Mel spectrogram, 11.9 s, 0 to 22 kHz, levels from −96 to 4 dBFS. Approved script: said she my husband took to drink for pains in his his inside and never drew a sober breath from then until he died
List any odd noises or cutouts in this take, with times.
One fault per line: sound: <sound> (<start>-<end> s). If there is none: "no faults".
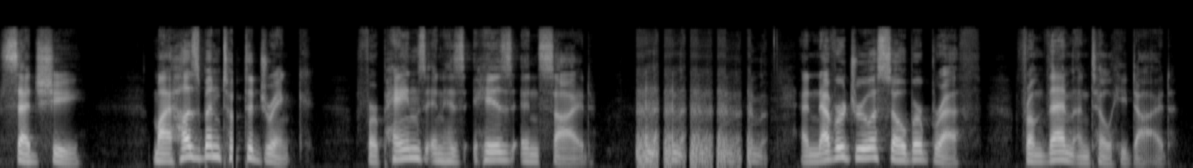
sound: dropout (2.3-2.4 s)
sound: laugh (6.4-7.7 s)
